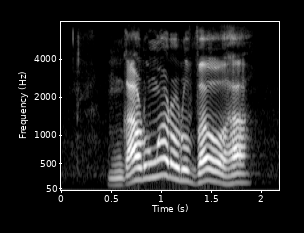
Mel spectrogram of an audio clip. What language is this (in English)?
Venda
